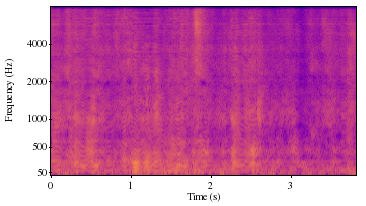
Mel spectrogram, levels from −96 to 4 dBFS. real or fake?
fake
